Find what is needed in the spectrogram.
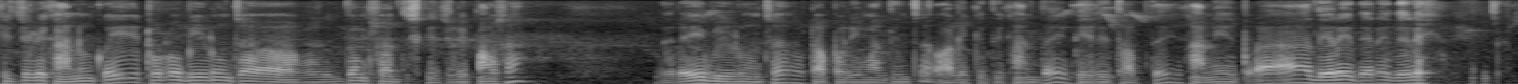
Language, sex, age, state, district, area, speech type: Nepali, male, 45-60, West Bengal, Jalpaiguri, rural, spontaneous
